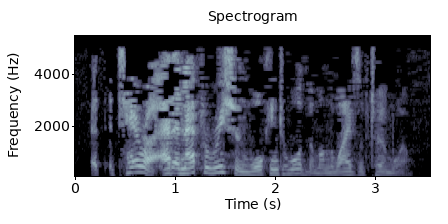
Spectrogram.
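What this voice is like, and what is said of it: Speaker's own accent. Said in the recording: “I can never say it properly... Forgive me for this accent.”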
